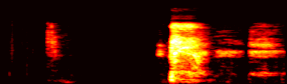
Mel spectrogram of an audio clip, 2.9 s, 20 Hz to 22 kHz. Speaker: I got to sneeze first God I dropped down to 15 frames per second there my computer must have know known I was going to sneeze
